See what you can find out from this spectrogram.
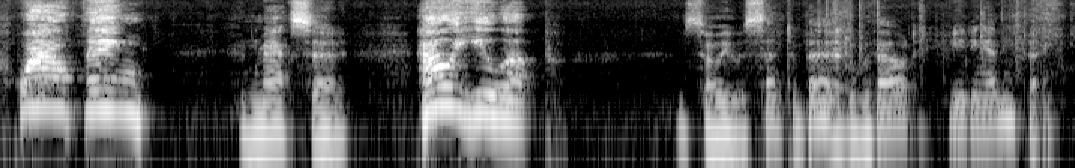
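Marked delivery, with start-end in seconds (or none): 0.1-1.0 high, sharp call of a scolding mother; mother calling her son, high-pitched scolding call. A narrator's reading. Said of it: "his mother called him". 2.8-3.7 high, loud cheeky threat; boy shouting back at his mother, high and defiant. A narrator's reading. Max talks back to mother.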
